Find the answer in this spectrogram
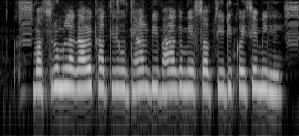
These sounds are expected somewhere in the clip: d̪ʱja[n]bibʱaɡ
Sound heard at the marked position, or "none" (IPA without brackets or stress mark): n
